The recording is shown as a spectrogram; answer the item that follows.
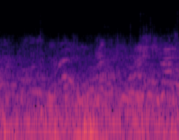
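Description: Indistinct talk of passing adults and children, with short high voice sounds, over a steady low rumble.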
